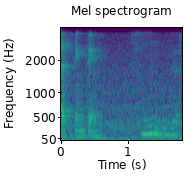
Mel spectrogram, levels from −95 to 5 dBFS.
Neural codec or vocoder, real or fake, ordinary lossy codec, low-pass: none; real; none; 3.6 kHz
